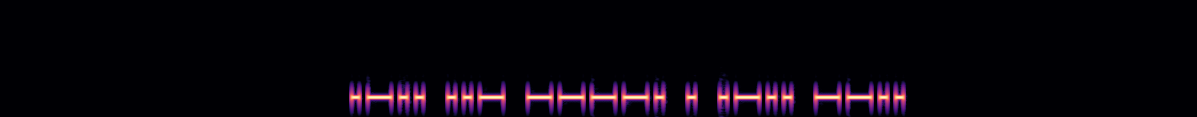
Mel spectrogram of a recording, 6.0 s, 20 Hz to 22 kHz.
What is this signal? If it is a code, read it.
Morse code, heard as a keyed tone, about 30 wpm, 700 Hz. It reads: LU9ELZ
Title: DXCC-100 Call Signs - 6 Characters - 30wpm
